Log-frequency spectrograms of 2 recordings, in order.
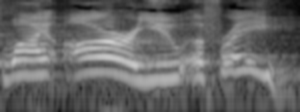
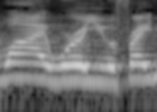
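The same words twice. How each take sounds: First: "are" drawn out high, falling at the end; stress on are. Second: "were" emphasized with a questioning lift at the end; stress on were. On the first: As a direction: slowly punch "are" in a high voice. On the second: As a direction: lean on "were", ending on a rise. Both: Shown as a demonstration. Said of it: "No, he says, "Why are you afraid?".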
